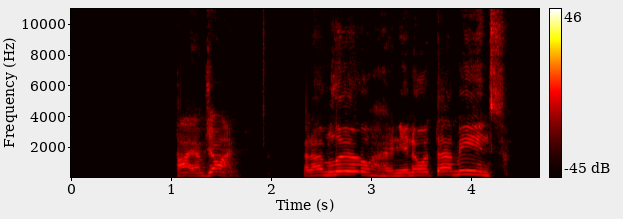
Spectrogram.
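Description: A man speaks loudly and with animation over an online call.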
